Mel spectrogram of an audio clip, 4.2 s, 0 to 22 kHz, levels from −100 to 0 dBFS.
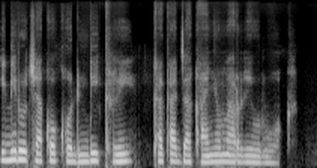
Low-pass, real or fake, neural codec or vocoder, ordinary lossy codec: none; fake; codec, 44.1 kHz, 2.6 kbps, DAC; none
